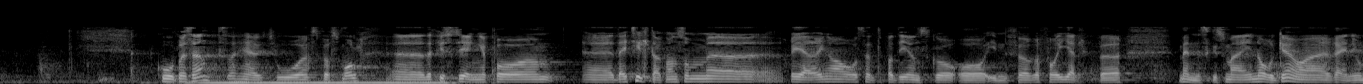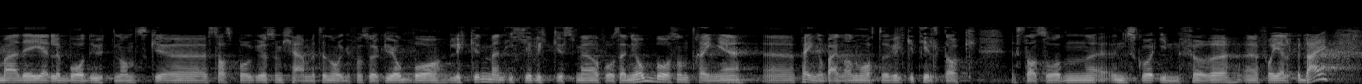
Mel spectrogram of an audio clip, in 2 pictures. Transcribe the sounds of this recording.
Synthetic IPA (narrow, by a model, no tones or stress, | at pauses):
ɡ̥uːəpʰɾɛsɪd̪ɛnt̪ɛɦɛæʊt̪ʰuːspœʁsmoːld̪æɪfʏst̪əjɛŋːəpʰɔ | d̪ɛæɾt̪ʰɪlt̪ʰɑːkɑnəsɔm | ɾɛjeːɾɪŋɑɔsɛnt̪əpɑʁt̪iːœnskəɾɔɪnːføːɾəfɔɾɔjɛlpə | mɛnːəskəsɔmæɾɪnɔɾɡəɔæɾæɪnəɾjʊmɛd̪ɛjɛlːəɾboːd̪əʉːt̪n̩lɑnskəst̪ɑːt̪sbœɾɡəɾɪsɔmçæːmət̪ʰɪlnɔɾɡəfɔsøːkəɾjɔbːɔlʏkːənmɛnʔɪ̰çːəlʏkːəsmɛɔfoːsæɪɛnjɔbːɔsɔmt̪ʰɾɛŋːəpʰɔɛŋːəɾpɔæɪnɑnmoːt̪əʋɪlkət̪ʰːɪlt̪ʰɑːk | st̪ɑːt̪sʁoːd̪n̩œ̰nskəɾɔʔɪnːføːɾəfɔɾɔjɛlpəd̪æɪ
